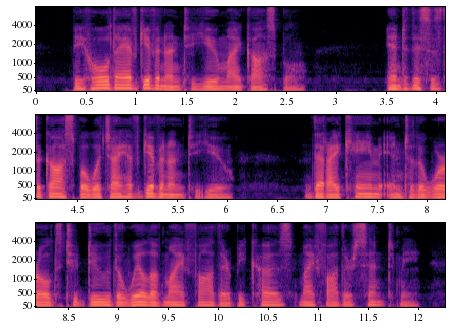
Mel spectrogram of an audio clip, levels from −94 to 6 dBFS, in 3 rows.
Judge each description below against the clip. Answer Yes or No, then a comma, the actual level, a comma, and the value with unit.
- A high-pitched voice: No, very low, 95 Hz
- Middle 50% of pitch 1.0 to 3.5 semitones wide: Yes, narrow, 2.6 semitones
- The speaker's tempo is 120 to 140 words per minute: No, average, 180 wpm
